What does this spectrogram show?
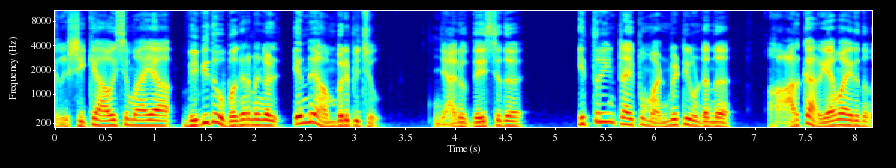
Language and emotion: Malayalam, surprised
